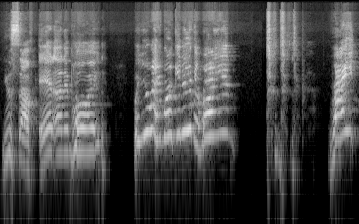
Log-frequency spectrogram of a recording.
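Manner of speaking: hammed-up clapback at Ryan; mocking clapback. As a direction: sass the man right back. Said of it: "that had me dying laughing".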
